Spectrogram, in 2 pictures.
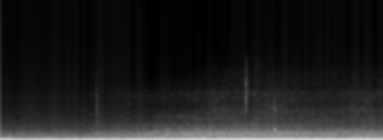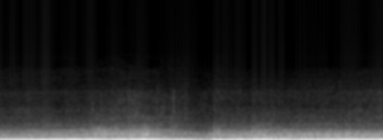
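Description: A truck engine grows louder as the truck pulls away.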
